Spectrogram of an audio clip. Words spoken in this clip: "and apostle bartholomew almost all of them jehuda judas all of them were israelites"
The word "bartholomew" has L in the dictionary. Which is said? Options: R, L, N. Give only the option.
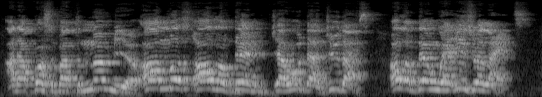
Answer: N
